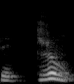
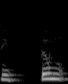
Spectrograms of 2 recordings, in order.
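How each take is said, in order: First: The middle sound is a t followed by r. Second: The middle sound is a plain double t. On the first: This is how Tamil speakers say it. "తమిళులు ఎలా పలుకుతారో సిట్రుం" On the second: This is how it is written in Telugu books. "మామూలుగా తెలుగులో పుస్తకాలలో ఇక్కడ సిత్తుం అనుంటుంది"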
